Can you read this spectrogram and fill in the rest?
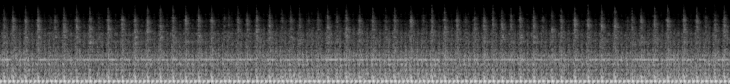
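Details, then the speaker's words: Suzuki RGV120 two-stroke idling with a fast rattle of about four beats a second that quiets when the clutch lever is pulled; clutch plates and linings due for replacement, owner hopes the clutch cable is just under-tensioned. "Ternyata dia di bagian koplingnya dia agak berisik juga sedikit guys, nggak adem. Tuh kita tarik, suaranya lebih adem. Kalau kita lepas, dia agak berisik."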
